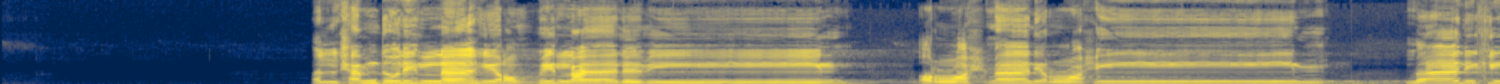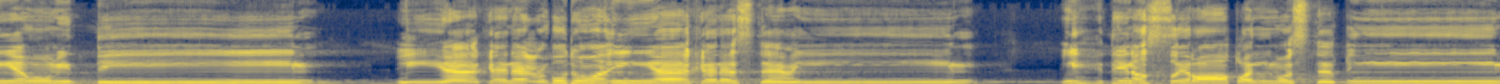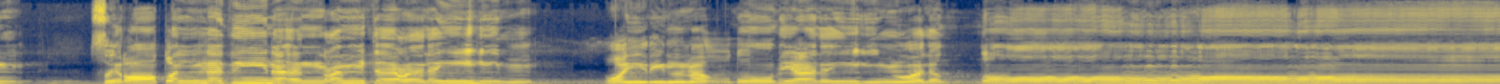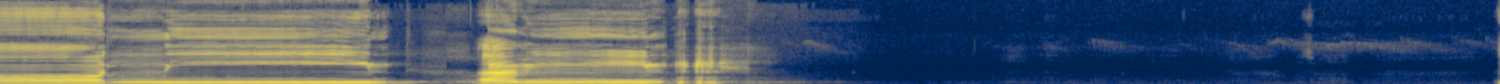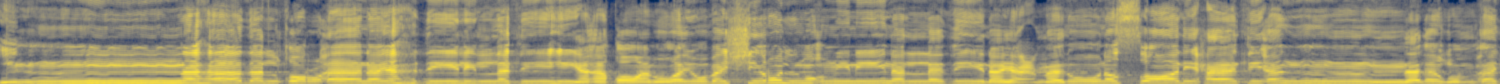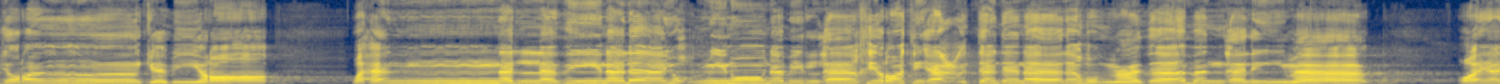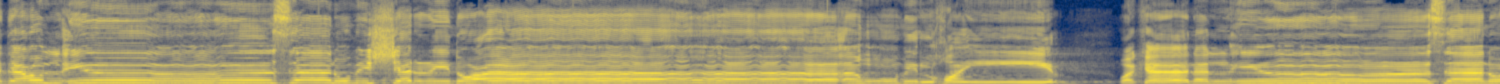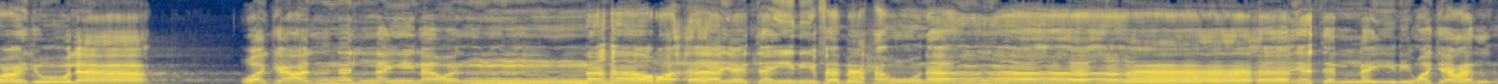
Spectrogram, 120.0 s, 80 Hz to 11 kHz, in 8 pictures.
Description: صلاة المغرب للقارئ عبدالله الجهني 27 ذو القعدة 1445 هـ
تِلَاوَات الْحَرَمَيْن .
